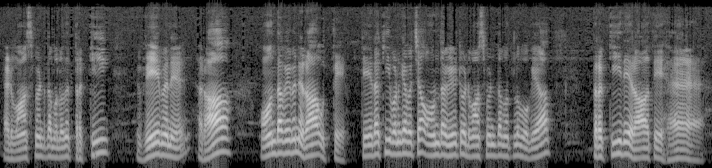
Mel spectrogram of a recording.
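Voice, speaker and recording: A man's voice: a little high, animated, moderate pace. A man with a Punjabi accent, a teacher explaining a lesson to children word by word and asking them questions, on a slightly dull lo-fi recording.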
